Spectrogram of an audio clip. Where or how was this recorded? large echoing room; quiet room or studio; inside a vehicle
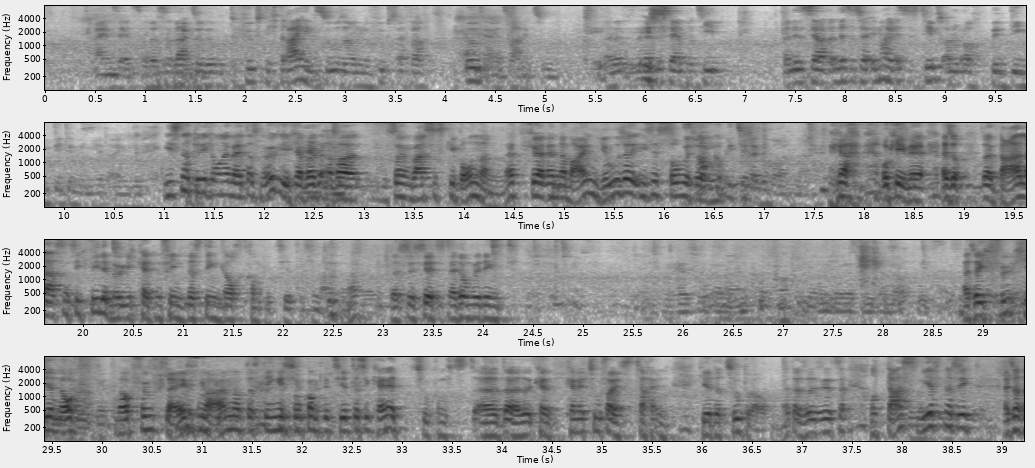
large echoing room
